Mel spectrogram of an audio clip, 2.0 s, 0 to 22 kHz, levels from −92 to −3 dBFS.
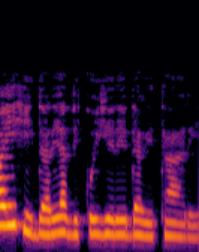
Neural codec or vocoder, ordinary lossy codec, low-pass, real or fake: none; none; none; real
